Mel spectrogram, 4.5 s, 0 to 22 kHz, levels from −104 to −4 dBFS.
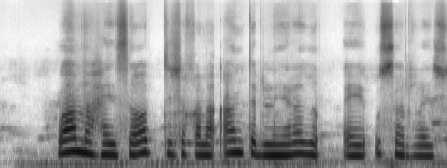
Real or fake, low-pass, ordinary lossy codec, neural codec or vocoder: fake; none; none; codec, 44.1 kHz, 7.8 kbps, DAC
